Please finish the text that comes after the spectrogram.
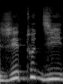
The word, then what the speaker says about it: j'étudie: Atenção, eu estudo, é j'étudie, tá vendo esse i aqui? Ele é forte, tá?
